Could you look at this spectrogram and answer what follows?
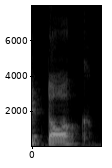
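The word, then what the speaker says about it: talk: जैसे एल, अगर लास्ट में एल के बाद के आ जाए या एम आ जाए तो एल साइलेंट हो जाएगा, जैसे टॉक है ना, या पाम, आपने पढ़ा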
